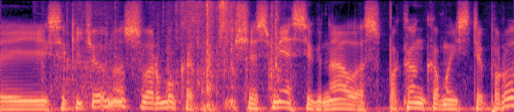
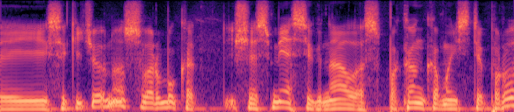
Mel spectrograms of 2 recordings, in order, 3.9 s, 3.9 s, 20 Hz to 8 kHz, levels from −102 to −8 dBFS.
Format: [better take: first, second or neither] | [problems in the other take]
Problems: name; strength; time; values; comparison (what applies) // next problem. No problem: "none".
second | background sound (Squeak); 10 dB below the speech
